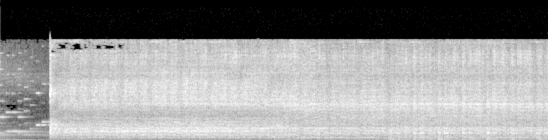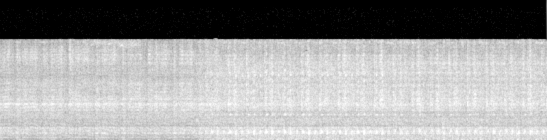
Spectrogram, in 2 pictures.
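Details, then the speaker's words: Car sat for years on a farm (possibly under water), first proper run in a long time on a jumper pack; catches and runs lumpy, rougher when revved; owner suspects injectors need cleaning after sitting so long, to be bench-tested out of car. "So it's not quite as happy as I was hoping. I'm thinking that the injectors, because they've sat for so long, they're going to need a good clean."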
